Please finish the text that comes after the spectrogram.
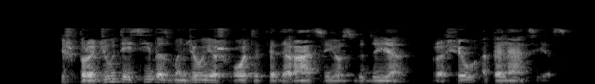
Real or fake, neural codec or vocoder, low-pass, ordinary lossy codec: real; none; 5.4 kHz; MP3, 24 kbps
